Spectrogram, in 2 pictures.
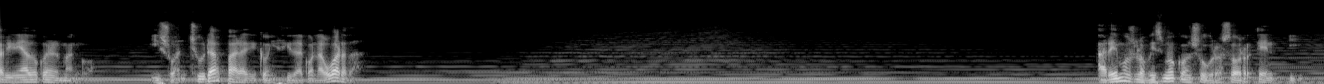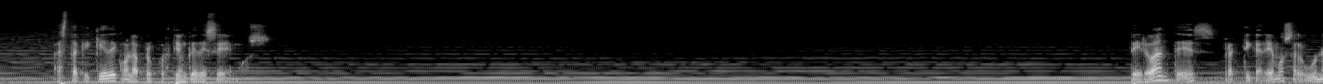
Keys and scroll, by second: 0.2 s, 5.0 g, 11.6 s, 20.1 KP_1.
